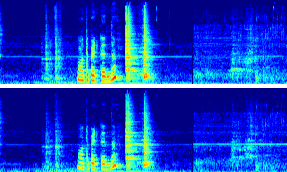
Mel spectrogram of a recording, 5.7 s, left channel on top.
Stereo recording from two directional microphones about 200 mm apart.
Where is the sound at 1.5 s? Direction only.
25° left (ahead or behind).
